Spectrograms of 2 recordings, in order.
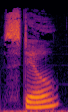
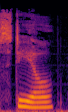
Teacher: Native French speakers substitute the short I sound with the long E sound. The short I sounds like I, and the long E sounds like E.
